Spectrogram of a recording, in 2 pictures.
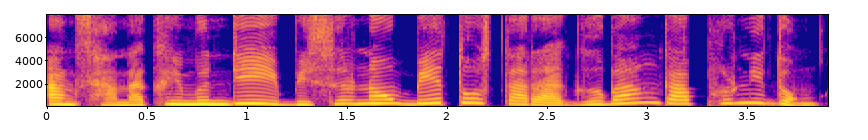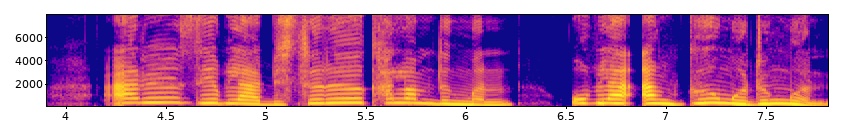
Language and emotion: Bodo, surprised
